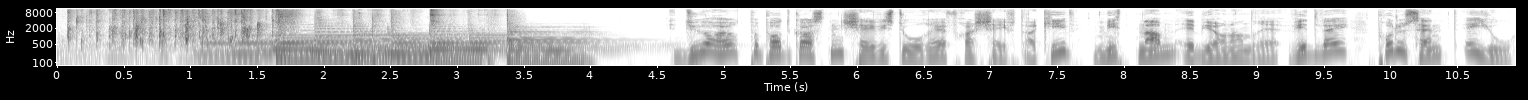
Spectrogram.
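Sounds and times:
crackly applause: 0.0 - 2.6
bright steady music: 1.0 - 4.6
speech: 4.8 - 10.9.

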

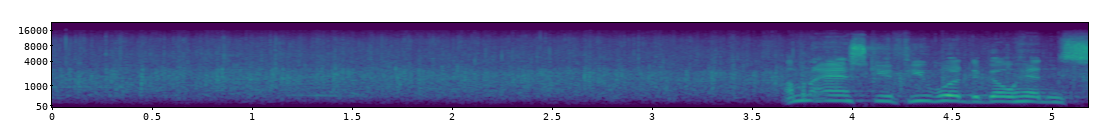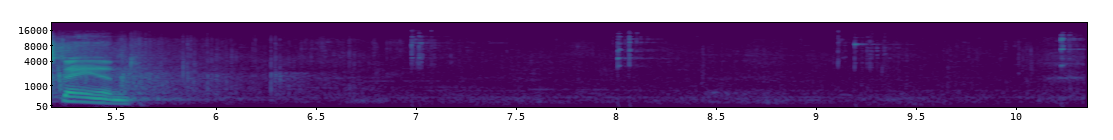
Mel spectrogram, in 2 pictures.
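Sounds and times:
applause from a large group: 0.0 - 6.4
speech: 3.7 - 5.7.

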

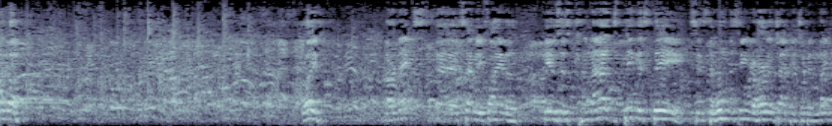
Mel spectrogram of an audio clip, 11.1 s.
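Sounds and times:
speech: 0.0 - 0.4, 4.0 - 4.4, 5.1 - 11.0
crowd chatter: 0.0 - 11.0.

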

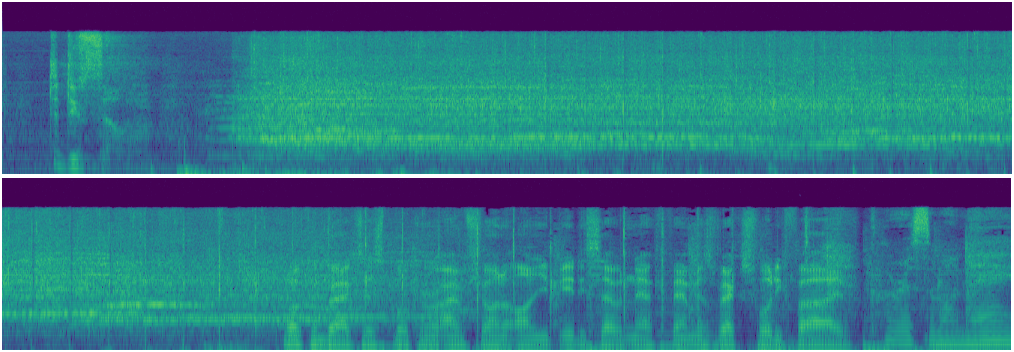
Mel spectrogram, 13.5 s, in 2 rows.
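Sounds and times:
speech: 0.3 - 1.7, 8.6 - 13.4
audience clapping: 1.7 - 12.4.

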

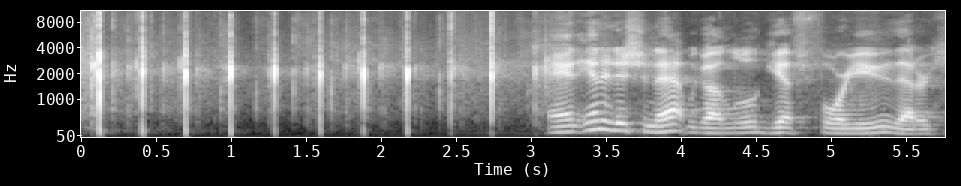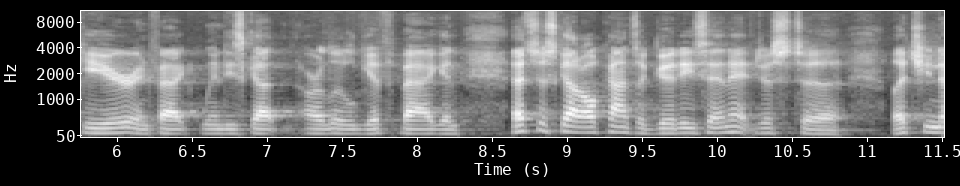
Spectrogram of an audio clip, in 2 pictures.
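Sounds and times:
audience applause: 0.0 - 3.2
speech: 3.1 - 11.5.

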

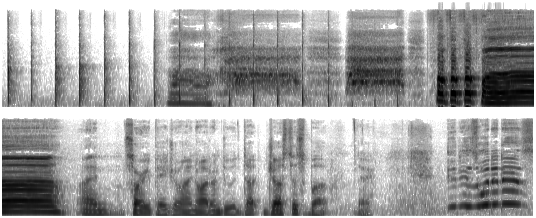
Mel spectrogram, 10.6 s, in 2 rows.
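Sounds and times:
steady hand claps from a single person: 0.0 - 4.0
speech: 1.6 - 2.4, 4.4 - 10.6
voice whooping and cheering to imitate an applauding crowd: 1.7 - 5.9.

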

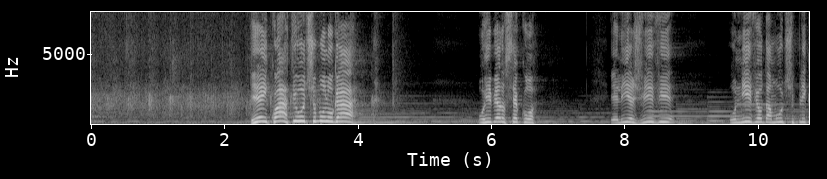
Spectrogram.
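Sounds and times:
crowd applause: 0.0 - 3.3
speech: 2.4 - 4.1, 5.8 - 6.8, 7.8 - 8.8, 9.6 - 10.7.

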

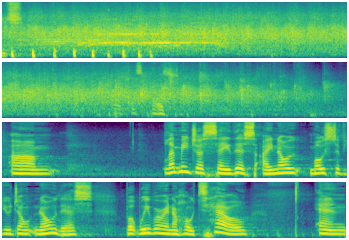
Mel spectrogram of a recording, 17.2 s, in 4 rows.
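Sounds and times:
church gathering audience applause welcoming a guest speaker: 0.0 - 8.6
speech: 9.0 - 9.4, 10.7 - 16.2, 16.9 - 17.2.

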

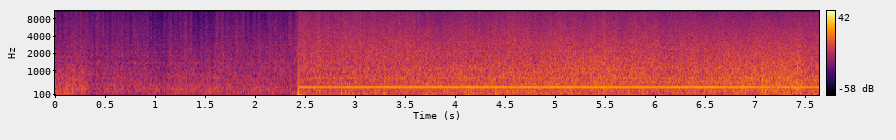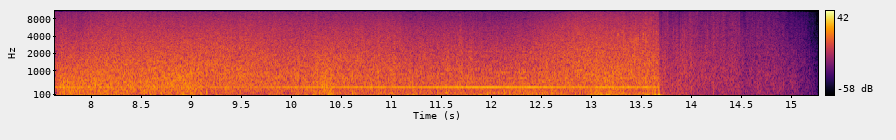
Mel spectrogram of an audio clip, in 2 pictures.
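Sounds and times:
electromagnetic interference hum over dense hiss: 2.4 - 14.0.

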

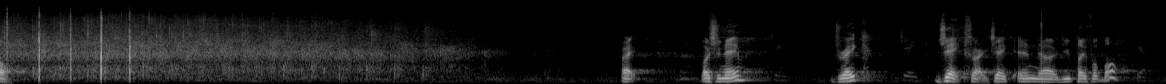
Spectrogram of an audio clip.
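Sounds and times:
audience cheering and applause: 0.0 - 4.9
speech: 6.2 - 7.6, 8.4 - 8.8, 9.4 - 11.6.

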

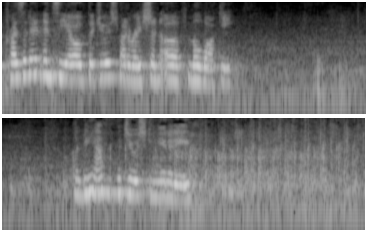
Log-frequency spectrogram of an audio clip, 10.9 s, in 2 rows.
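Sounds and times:
speech: 0.0 - 3.6, 6.6 - 8.9
audience applause: 8.2 - 10.8.

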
